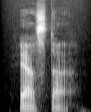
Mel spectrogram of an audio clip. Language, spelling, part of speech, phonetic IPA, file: German, erster, numeral, [ˈʔɛɐ̯stɐ], De-erster.ogg
- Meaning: inflection of erste: 1. strong/mixed nominative masculine singular 2. strong genitive/dative feminine singular 3. strong genitive plural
